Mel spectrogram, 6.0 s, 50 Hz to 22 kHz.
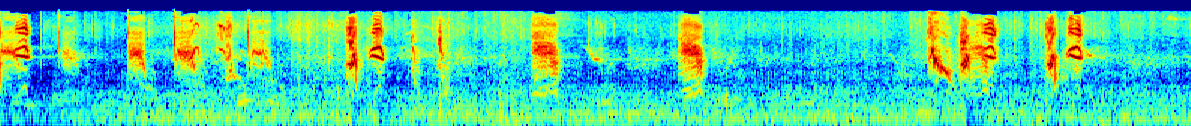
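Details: Sparrows gathering to get food, 20 March 2021, give brief high chirps at irregular intervals, a cluster of quick ones near the end, over continuous low hiss.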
